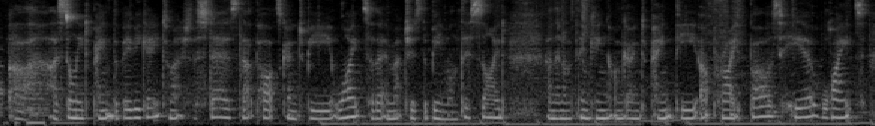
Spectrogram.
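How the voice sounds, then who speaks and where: The speech moves at a fairly slow pace against noticeable background noise. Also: woman. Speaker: DIY home renovation vlogger. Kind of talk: casual DIY vlog narration. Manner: whispering.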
